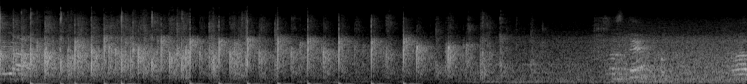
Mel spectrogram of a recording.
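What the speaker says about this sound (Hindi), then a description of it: "ये तालियां।" Audience clapping at a railway goods-shed workers' union leadership meeting in Delhi, a dense, steady round of applause from a crowd that tapers off near the end.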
